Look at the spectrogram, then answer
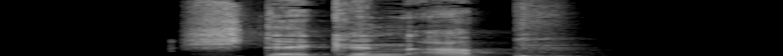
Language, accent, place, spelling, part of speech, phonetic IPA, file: German, Germany, Berlin, stecken ab, verb, [ˌʃtɛkn̩ ˈap], De-stecken ab.ogg
- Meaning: inflection of abstecken: 1. first/third-person plural present 2. first/third-person plural subjunctive I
